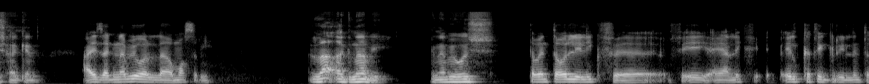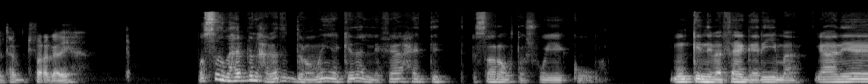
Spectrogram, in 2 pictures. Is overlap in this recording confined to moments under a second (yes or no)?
yes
